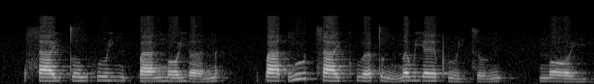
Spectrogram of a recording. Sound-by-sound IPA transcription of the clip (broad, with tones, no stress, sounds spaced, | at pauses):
s aː˨ j t̪ o˨ w f uː˧ j ŋ ʊ˨ k̚ p aː˨˧ ŋ n̪ ɔː˨˧ j ɐ˨˥ n | p aː˨ t̚ ŋ uː˥ t̚ s aː˨ j kʷʰ œː˨˥ t̪ ʊ˨˩ ŋ n̪ ɐ˧ w j ɛː˧ pʰ uː˨˩ j t͡s ʊ˨˧ ŋ | n̪ ɔː˨˩ j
